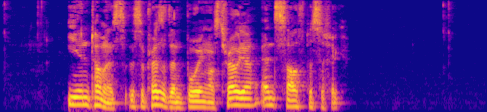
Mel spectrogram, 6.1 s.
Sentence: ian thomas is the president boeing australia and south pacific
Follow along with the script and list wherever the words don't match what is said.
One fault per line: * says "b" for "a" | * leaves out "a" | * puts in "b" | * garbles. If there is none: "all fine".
all fine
